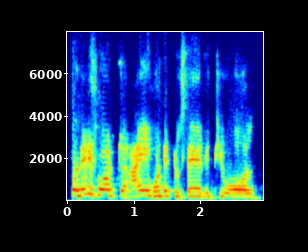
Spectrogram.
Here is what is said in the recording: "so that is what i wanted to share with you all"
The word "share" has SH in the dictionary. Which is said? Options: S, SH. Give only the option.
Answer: S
